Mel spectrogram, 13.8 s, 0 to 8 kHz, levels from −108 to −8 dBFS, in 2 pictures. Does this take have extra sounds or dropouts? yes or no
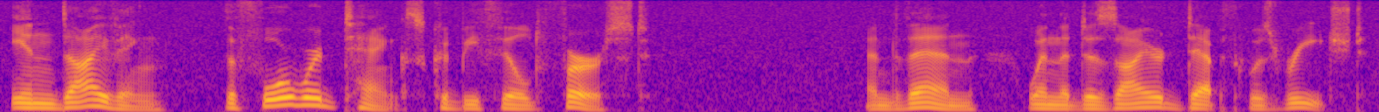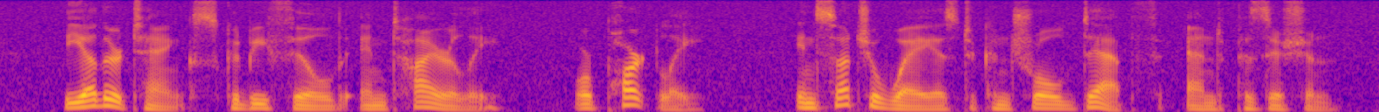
no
